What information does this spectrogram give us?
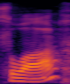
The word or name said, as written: soir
